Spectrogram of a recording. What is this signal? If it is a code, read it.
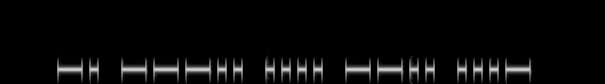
Morse code, heard as a keyed tone, about 15 wpm, 700 Hz. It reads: N8HZV
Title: USA Call Signs - 5 Characters - Repeated 3x - 15wpm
